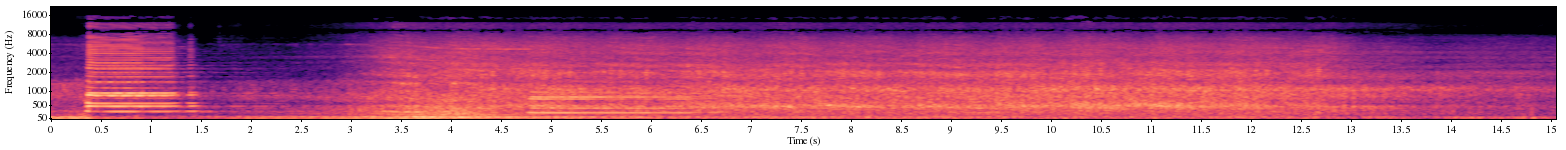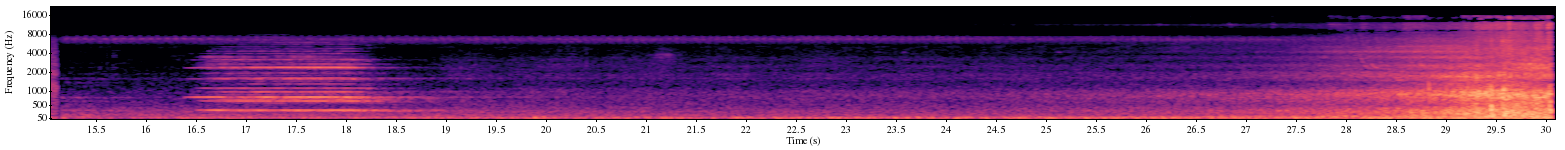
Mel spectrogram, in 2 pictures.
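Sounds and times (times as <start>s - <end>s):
train roaring past: 0.0s - 15.2s, 16.4s - 30.0s
train horn blasts: 0.4s - 2.0s, 4.8s - 6.8s, 16.4s - 19.2s.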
